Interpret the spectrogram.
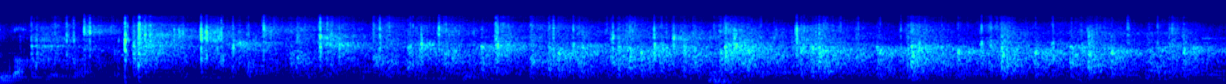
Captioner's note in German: Beifall bei der CDU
